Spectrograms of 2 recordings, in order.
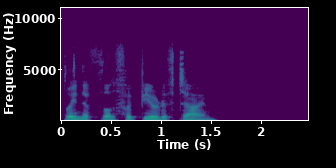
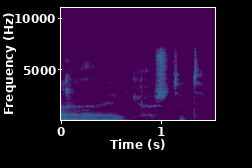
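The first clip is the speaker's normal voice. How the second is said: whisper; 12 dB quieter, much slower than usual. Real, not acted. Frustrated aside while typing.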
